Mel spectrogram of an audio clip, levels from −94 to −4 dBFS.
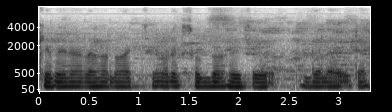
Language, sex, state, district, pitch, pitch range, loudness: Bengali, male, Jharkhand, Jamtara, 115 Hz, 110-115 Hz, -17 LUFS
